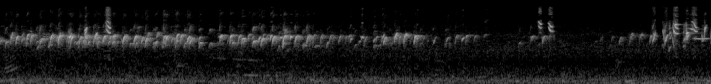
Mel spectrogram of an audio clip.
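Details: European goldfinch chirping used to bring males quickly out of moult; an intense, rolling twitter for the first four seconds, then fading, sparse chirps and a final burst of high notes.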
